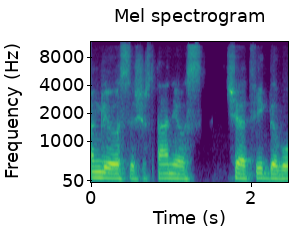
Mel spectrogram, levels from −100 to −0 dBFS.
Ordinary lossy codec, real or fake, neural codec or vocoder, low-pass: Opus, 24 kbps; real; none; 10.8 kHz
